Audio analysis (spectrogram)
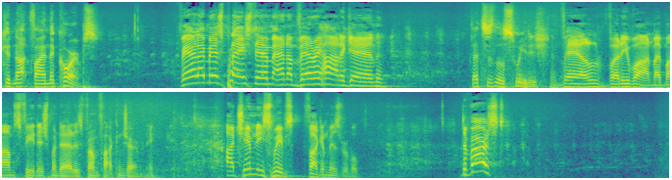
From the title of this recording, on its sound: Live in Chicago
